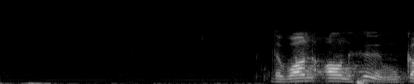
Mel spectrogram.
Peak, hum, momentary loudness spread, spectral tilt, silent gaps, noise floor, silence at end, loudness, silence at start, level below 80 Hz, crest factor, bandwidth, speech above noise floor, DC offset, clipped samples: -6 dBFS; 50 Hz at -70 dBFS; 14 LU; -9.5 dB/octave; none; -67 dBFS; 0 s; -25 LUFS; 0.3 s; -50 dBFS; 22 dB; 5.2 kHz; 42 dB; under 0.1%; under 0.1%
